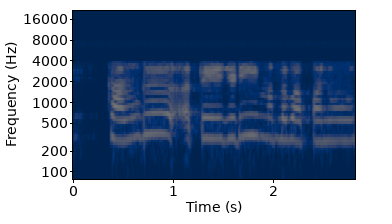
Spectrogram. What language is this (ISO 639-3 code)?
pan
